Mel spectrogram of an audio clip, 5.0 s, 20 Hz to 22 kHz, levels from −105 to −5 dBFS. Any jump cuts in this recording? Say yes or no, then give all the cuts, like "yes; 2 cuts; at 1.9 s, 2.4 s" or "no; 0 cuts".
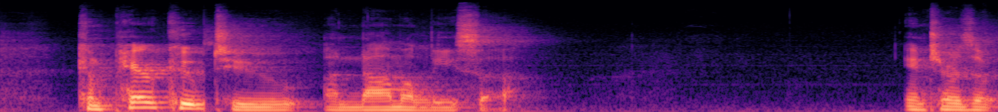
yes; 1 cut; at 1.0 s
